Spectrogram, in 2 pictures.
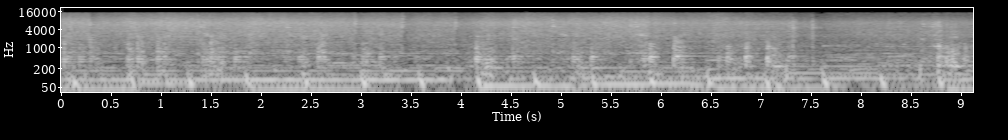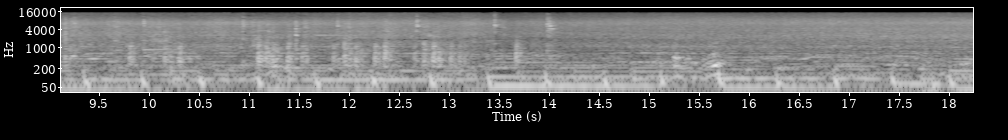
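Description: Sliced onions and garlic sizzling in hot oil in a kadai, with a steel spoon scraping and clinking against the pan as they are stirred.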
